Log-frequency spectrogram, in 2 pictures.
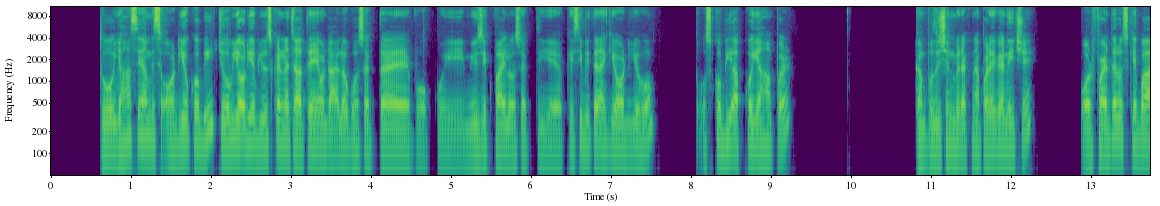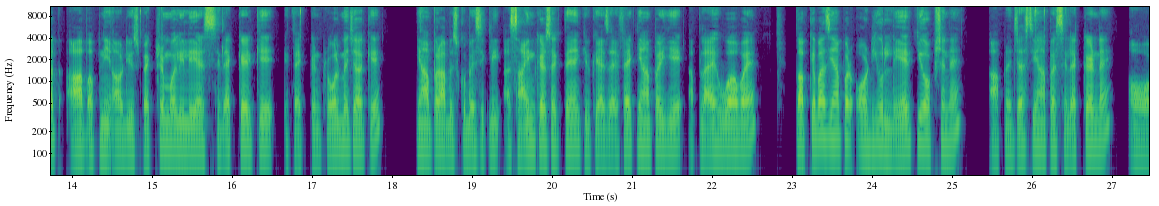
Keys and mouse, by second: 1.0 click, 6.8-12.2 drag, 14.7 click, 26.0 click.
